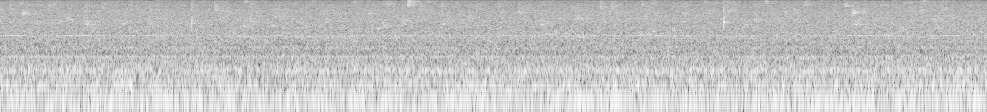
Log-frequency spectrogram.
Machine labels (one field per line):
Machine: pump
